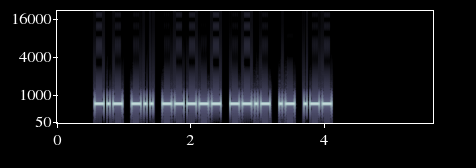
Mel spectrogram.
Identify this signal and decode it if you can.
Morse code, heard as a keyed tone, about 26 wpm, 700 Hz. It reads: KD0QAW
